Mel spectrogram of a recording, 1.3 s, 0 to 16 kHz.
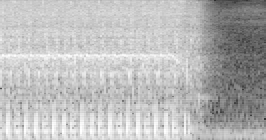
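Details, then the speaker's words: Starter on a model engine run on a 3-cell 11.1 V battery, relay bypassed by hand: brisk, high-pitched whirring crank with a fast even chop for about a second; normal fast cranking. "When that thing turns over that fast, the fuel instantly gets sucked out of the tank right to that carburetor, to that fuel pump."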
